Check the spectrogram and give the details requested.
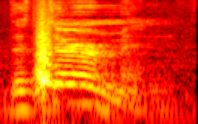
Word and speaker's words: determine: Agora, a palavra determine. Determine. Mudou a sílaba tônica, ela foi pro ter.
